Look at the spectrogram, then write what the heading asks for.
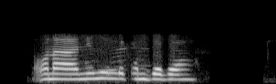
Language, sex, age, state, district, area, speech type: Santali, female, 30-45, Jharkhand, East Singhbhum, rural, conversation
